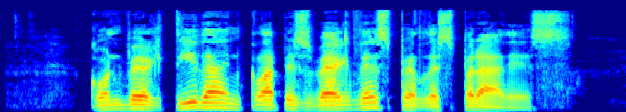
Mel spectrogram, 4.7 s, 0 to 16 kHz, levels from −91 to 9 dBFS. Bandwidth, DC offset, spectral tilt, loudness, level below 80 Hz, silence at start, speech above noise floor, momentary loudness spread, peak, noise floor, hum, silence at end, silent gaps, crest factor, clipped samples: 11.5 kHz; under 0.1%; -4.5 dB/octave; -19 LUFS; -68 dBFS; 0.7 s; 43 dB; 12 LU; 0 dBFS; -61 dBFS; none; 0.45 s; none; 20 dB; under 0.1%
